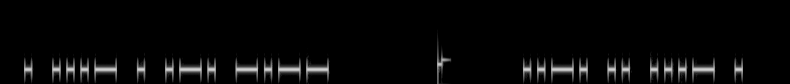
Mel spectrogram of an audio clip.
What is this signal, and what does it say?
Morse code, heard as a keyed tone, about 17 wpm, 700 Hz. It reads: EVERY FIVE
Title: Sets of 5 Words - New Word Drill - 17wpm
